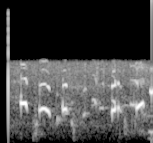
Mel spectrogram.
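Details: Border Collie puppies playing on a lawn, giving short high whining yelps in quick succession, with a sharp click at the start.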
